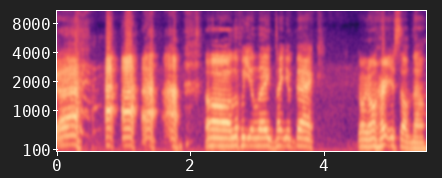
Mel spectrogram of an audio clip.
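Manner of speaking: slow, laughing, jeering tone. Retelling taunting a dealer loading boxes: retelling laughing while taunting. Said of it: "I pointed and laughed".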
